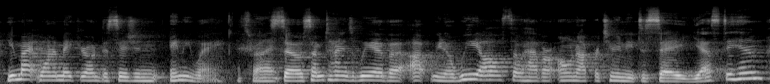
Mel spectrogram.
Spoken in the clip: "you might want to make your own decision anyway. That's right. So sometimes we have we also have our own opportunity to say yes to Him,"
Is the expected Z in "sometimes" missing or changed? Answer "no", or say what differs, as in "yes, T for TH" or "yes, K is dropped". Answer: no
